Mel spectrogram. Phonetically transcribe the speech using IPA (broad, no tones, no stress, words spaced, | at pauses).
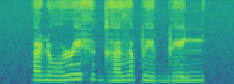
ɐɳo ɹehɨɡʱɐ ðɐpe beɲ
